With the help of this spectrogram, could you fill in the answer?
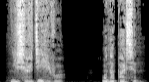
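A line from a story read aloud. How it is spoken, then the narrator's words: Whisper. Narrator (Russian): прошептала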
